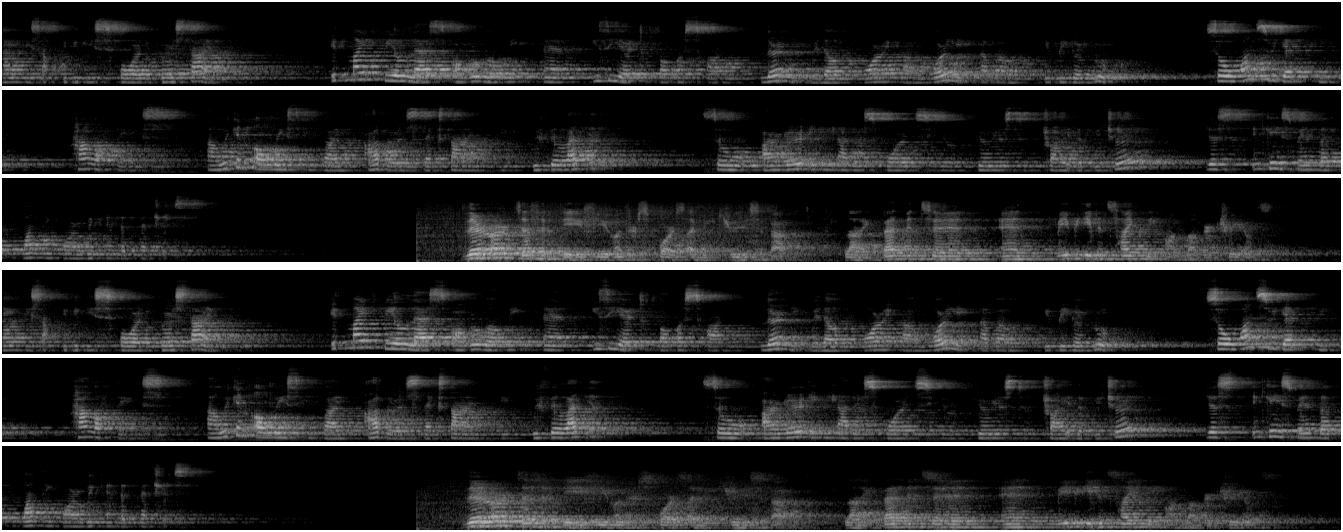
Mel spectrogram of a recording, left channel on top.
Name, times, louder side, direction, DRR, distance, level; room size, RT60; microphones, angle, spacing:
voice 1, 0.0-2.1 3.3-6.3 6.6-7.3 7.6-11.1 12.0-13.4 14.1-15.0 15.4-19.3 20.4-24.7 25.4-26.7 27.0-28.7, right 2 dB, 20° right, 0 dB, 1.6 m, -33 dB
voice 2, 30.9-34.7 35.2-39.5, left 1 dB, 80° left, 2 dB, 2.9 m, -32 dB
27.0 x 16.0 x 8.8 m, 2.7 s
head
